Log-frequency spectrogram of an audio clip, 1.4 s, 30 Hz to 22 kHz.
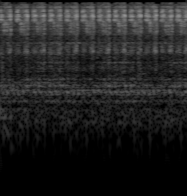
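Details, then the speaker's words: Model Stuart 10V steam engine test-run on compressed air, without gland nuts or packing: quick, even hissy chuffs at about twelve a second with a steady beat; runs okay, though the valve timing probably needs refining. "And that little engine seems to run okay."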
